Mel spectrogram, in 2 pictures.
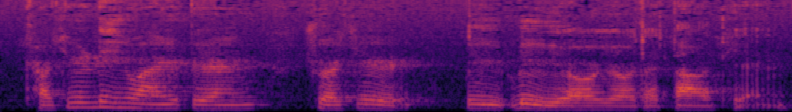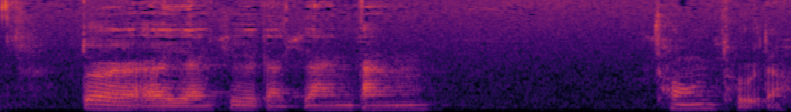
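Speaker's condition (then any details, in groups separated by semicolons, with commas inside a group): Hearing impairment; others speak too fast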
